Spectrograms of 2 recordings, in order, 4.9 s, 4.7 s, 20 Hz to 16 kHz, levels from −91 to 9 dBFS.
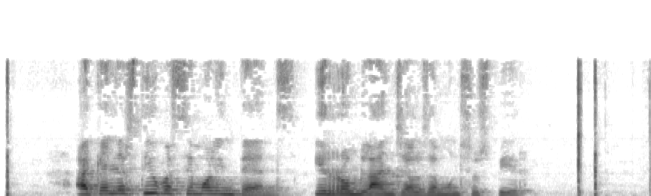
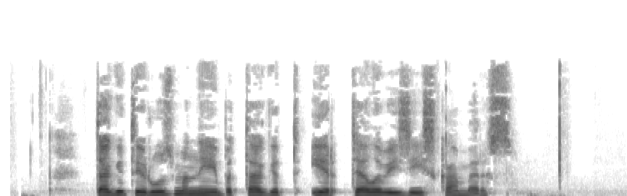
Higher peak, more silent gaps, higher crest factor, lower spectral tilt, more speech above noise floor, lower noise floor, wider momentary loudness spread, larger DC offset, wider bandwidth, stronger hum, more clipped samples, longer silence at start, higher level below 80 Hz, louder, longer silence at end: about the same, -2 dBFS vs -2 dBFS; neither; about the same, 20 dB vs 18 dB; about the same, -5 dB/octave vs -5 dB/octave; about the same, 37 dB vs 40 dB; about the same, -59 dBFS vs -58 dBFS; about the same, 17 LU vs 17 LU; neither; about the same, 11.5 kHz vs 11.5 kHz; neither; neither; second, 0.55 s vs 0.75 s; about the same, -68 dBFS vs -70 dBFS; second, -22 LUFS vs -18 LUFS; second, 0.5 s vs 0.9 s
